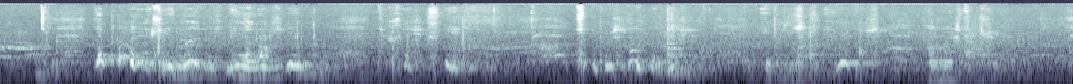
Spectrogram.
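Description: An elderly man chants in a low voice, close by.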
